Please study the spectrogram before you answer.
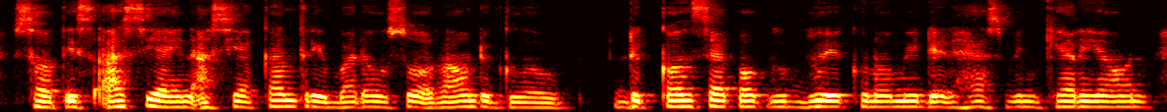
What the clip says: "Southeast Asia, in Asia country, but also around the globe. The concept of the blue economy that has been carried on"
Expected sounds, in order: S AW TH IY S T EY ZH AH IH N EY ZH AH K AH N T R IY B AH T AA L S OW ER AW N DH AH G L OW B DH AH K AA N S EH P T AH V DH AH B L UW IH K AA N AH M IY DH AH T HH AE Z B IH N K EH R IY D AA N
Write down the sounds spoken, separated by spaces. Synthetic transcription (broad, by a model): S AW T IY S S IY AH IH N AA S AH K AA N T R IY B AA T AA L S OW ER AW N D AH G L OW B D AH K AA N S EH P T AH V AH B UW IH K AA N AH M IY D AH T HH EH S B IH N K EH R IY AA N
